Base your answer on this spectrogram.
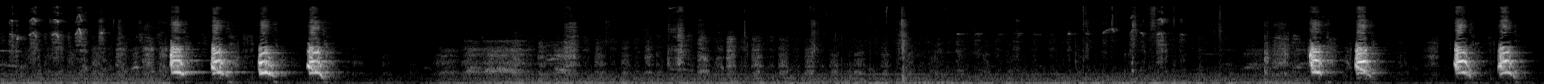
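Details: Golden Retriever and Shih Tzu puppy friends in a three-dog household: a quick burst of four barks, a long stretch of quiet panting and rustling, then four more evenly spaced barks near the end.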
